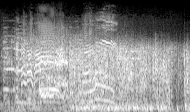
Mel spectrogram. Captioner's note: Toad laughs; motorcar crashes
